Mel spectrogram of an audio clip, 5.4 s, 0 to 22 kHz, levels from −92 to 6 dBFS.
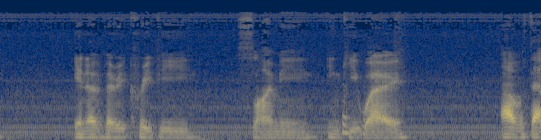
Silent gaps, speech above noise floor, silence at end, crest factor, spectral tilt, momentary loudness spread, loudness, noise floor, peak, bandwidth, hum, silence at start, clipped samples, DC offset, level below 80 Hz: none; 20 dB; 0 s; 24 dB; -6 dB/octave; 23 LU; -27 LUFS; -46 dBFS; -4 dBFS; 16 kHz; none; 0 s; under 0.1%; under 0.1%; -50 dBFS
